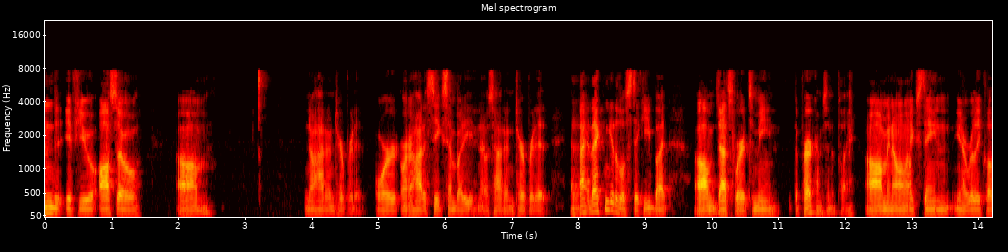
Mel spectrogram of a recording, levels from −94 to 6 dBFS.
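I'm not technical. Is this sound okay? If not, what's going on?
No. Two problems can be heard in this speech.

Low-delay AAC compression runs through the whole clip: the voice sounds rough and grainy, with a hiss sitting between the tones of the voice and a thin, slightly artificial top end. This is likely from the low-delay audio format used on video calls. It chops sound into very short slices to keep the delay down, and when it has too little data to work with, fine detail in the voice gets blurred into noise.

AAC frame loss with concealment causes five brief glitches. The first is at 2.09 to 2.14 s, and the second is a scattered run at 6.35 to 6.61 s, between "know how to seek" and "how to interpret it". The others come at 7.94 to 8.08 s, before "that can get a", at 10.28 to 10.33 s, between "little sticky but um" and "where to me the", and at 12.95 to 13.00 s. Small chunks of audio went missing in transit, and the player patched each gap by guessing from the sound just before, so each spot comes out as a short smeared, noisy blur.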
